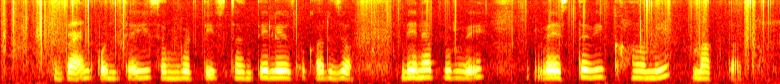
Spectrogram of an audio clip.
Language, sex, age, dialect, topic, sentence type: Marathi, female, 31-35, Varhadi, banking, statement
